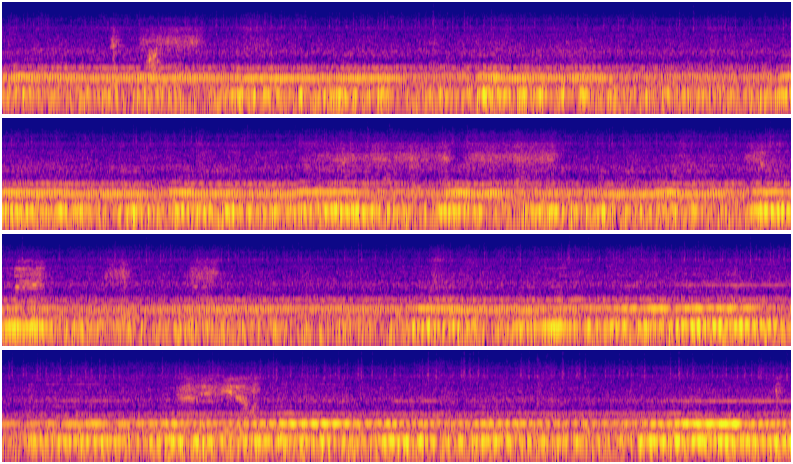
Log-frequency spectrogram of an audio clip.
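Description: A tugboat's diesel engine running steadily under load while pushing a barge, a constant hum with water rushing along the hull.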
